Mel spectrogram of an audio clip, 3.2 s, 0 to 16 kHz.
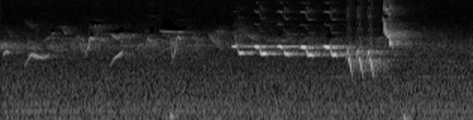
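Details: Common nightingale (Luscinia megarhynchos) singing on 27 April 2019, 11:20, at Ostravice, Ostrava, Czechia: faint distant whistles, then a loud phrase of a sustained high whistle and rapid pulsed notes ending in a sharp downslurred note.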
